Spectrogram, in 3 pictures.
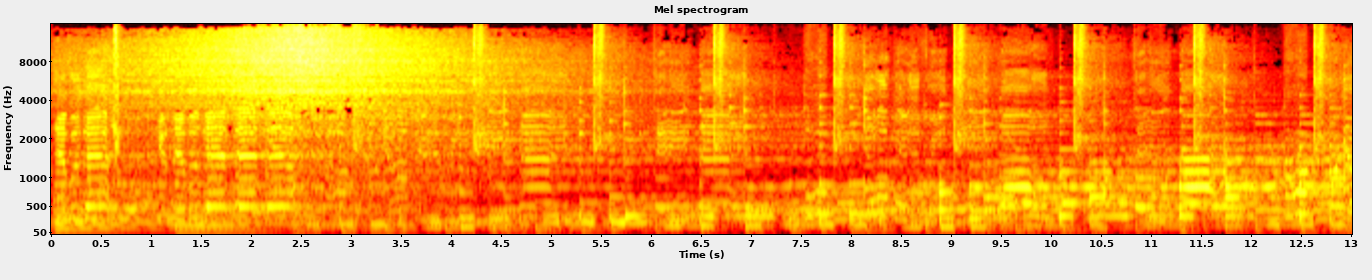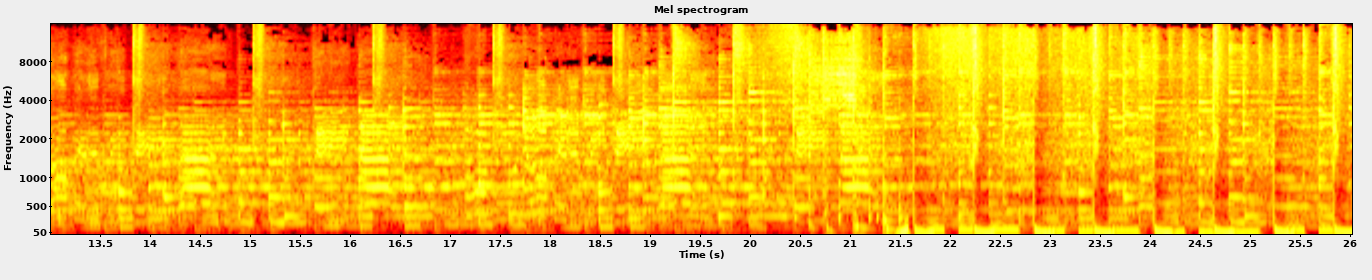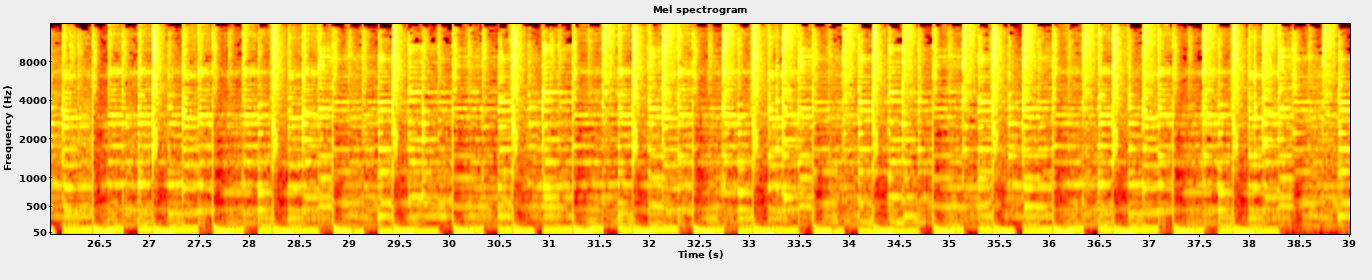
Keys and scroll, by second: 6.0 ctrl+r, 16.5 ctrl+z, 30.7 c.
